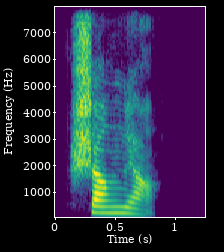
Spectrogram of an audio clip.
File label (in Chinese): "商量", Chinese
